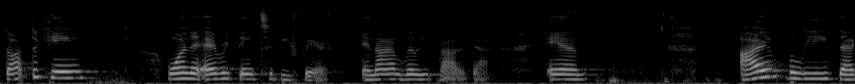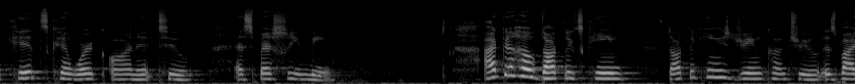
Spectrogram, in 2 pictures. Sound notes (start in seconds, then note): none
